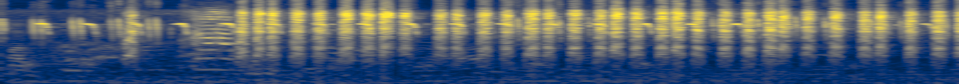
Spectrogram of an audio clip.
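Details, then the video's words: Lure calls of small birds: a few soft buzzy notes at first, then a steady run of fast, sharp, high chattering pulses repeated several times per second. "SUARA PIKAT AMPUH UNTUK BURUNG KECIL SUSAH TURUN"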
